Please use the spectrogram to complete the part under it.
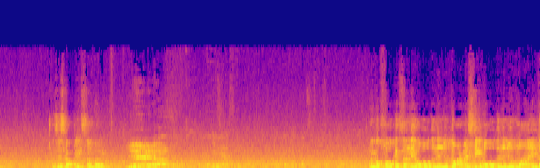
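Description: A man speaks calmly into a microphone, heard through loudspeakers in an echoing room.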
